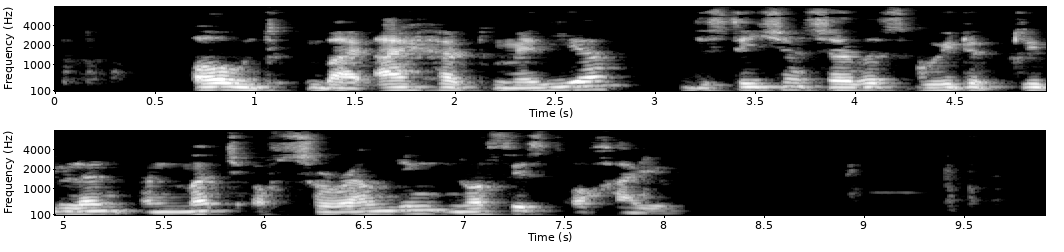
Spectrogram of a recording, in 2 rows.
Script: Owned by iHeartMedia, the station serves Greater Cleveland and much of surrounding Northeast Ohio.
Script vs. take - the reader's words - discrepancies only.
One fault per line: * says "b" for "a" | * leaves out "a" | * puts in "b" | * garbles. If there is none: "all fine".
all fine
